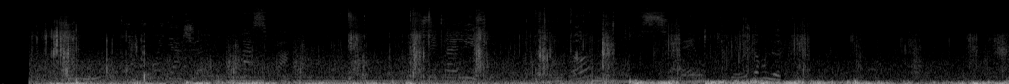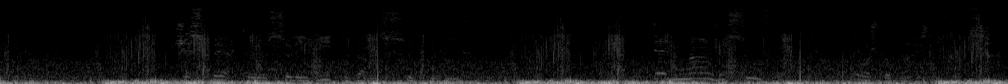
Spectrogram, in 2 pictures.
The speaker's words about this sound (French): Le trottinement d'un âne attire l'attention du blessé.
